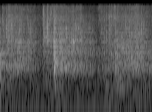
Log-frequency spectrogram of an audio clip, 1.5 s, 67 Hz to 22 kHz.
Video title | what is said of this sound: Chef Nita Shah, Episode 6074: #SimpleHomemadeRecipes Facebook Live | देखिए आपको आवाज से पता चल रहा है कि हमारा मखना रोस्ट हो रहा है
